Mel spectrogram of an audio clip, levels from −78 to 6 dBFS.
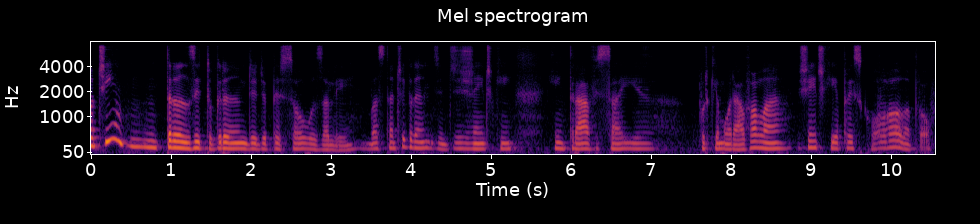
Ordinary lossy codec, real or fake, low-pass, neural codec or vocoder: none; fake; 7.2 kHz; codec, 16 kHz, about 1 kbps, DyCAST, with the encoder's durations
